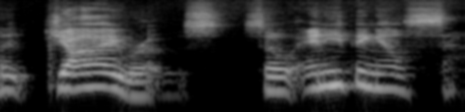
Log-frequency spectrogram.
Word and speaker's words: gyro: not know called it Gyros so anything else sounds strange to me well see and I was told it was Euro like almost like European but like almost a j Euro and so I've tried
